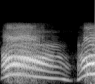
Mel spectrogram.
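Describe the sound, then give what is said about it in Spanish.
A person loudly imitates harsh, squawking bird calls: one long, drawn-out caw that slides downward in pitch, followed right away by the start of a second. “También se escuchan pájaros haciendo un ruido que suena más o menos así.”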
